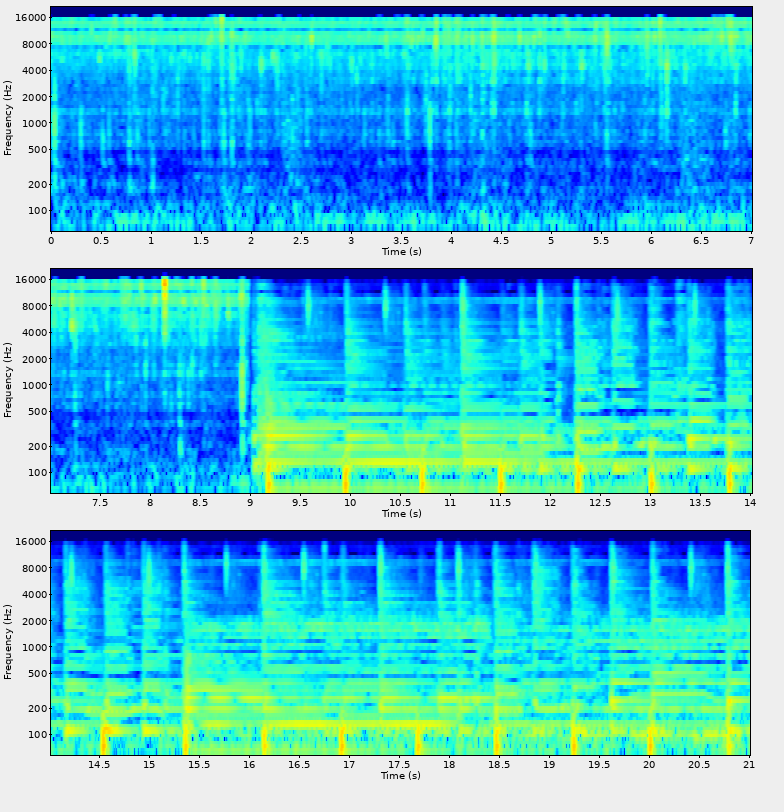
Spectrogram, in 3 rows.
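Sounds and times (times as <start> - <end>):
small pops and crackles: 0.0 - 9.1
food sizzling in oil: 0.0 - 9.2
guitar music: 9.0 - 21.0.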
